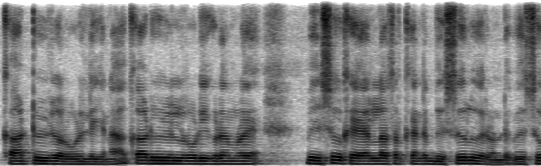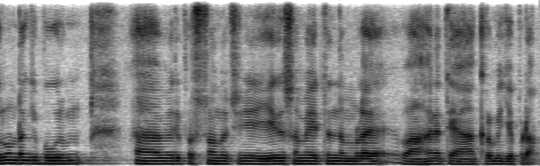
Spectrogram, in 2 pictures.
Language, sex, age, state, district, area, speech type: Malayalam, male, 45-60, Kerala, Palakkad, rural, spontaneous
